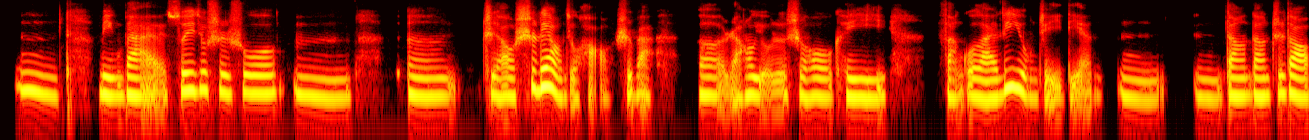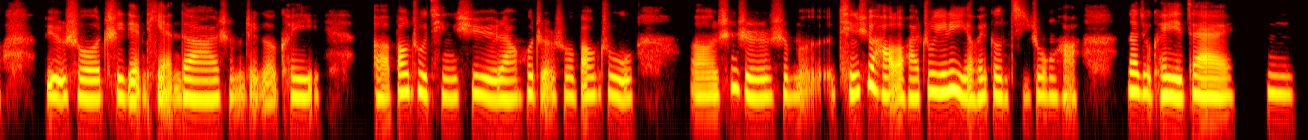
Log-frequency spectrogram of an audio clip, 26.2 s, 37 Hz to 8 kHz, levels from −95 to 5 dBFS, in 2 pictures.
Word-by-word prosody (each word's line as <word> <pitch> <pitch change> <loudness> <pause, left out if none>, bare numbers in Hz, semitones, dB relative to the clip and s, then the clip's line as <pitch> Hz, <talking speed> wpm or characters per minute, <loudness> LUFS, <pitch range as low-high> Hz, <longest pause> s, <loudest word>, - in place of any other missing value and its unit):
嗯， 240 -6 0 0.4
明 205 -2 +2
白。 210 -1 +2
所 240 +4 +1
以 245 0 +5
就 250 +1 0
是 230 -2 -1
说， 220 0 +1 0.2
嗯， 195 -3 -3 0.5
呃， 195 -1 0 0.4
只 210 - -1
要 200 - +1
适 265 +7 +2
量 275 -7 +8
就 190 - -4
好， 185 +1 -7
是 215 - -2
吧？ 210 -1 -4 0.4
呃， 210 -1 -1
然 195 - -3
后 210 0 +2
有 200 - -1
的 115 - -3
时 210 - -4
候 195 0 0
可 200 - -5
以， 190 +1 0 0.5
反 190 +2 -4
过 210 - 0
来 180 0 +3
利 275 +8 +5
用 210 -8 +2
这 185 - -4
一 180 - -3
点。 205 +1 -7 0.2
嗯， 180 -3 -5 0.3
嗯， 190 -3 -6
当 200 0 +1
当 200 -1 +1
知 220 +1 -1
道 205 -4 +4 0.4
比 - - 0
如 185 -1 +4
说 185 -2 +1
吃 195 +2 -2
一 - - -1
点 175 -1 +3
甜 200 +2 -1
的 195 -1 +4
啊 180 0 +1
什 195 +1 -8
么 205 - -7
这 - - -5
个 - - -4
可 200 - -4
以， 195 0 -1 0.5
呃， - - -1
帮 230 +1 +3
助 230 -2 +1
情 195 -2 -5
绪， 200 -1 0
然 180 0 +2
后 190 - -11
或 220 - +1
者 215 - -3
说 200 0 -4
帮 205 +2 0
助 195 -4 -1 0.5
呃， 100 0 -1
甚 275 - -1
至 195 -4 +2
什 205 +1 -4
么， 200 - -6 0.3
情 220 0 +2
绪 310 +6 +5
好 210 -5 +3
的 - - +3
话， 190 0 0
注 240 +5 -1
意 230 0 +5
力 245 -3 +6
也 195 - +2
会 190 +2 0
更 200 -1 -1
集 195 0 -11
中 200 0 -3
哈， 195 - -4 0.5
那 245 -2 +5
就 225 -2 0
可 205 - -1
以 200 -2 +7
在 100 - +3 0.3
嗯。 215 -2 -4
200 Hz, 215 characters per minute, -24 LUFS, 190-215 Hz, 0.5 s, 量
